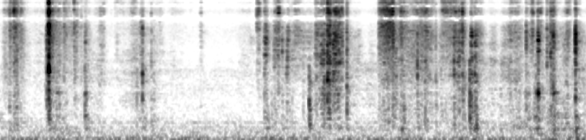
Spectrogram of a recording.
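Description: Paper banknotes and a clear plastic cash envelope being handled: faint rustling and crinkling with a scattering of small clicks.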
